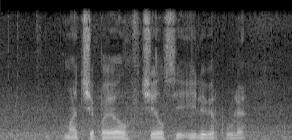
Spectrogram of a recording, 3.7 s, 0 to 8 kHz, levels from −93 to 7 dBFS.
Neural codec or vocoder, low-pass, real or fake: none; 7.2 kHz; real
